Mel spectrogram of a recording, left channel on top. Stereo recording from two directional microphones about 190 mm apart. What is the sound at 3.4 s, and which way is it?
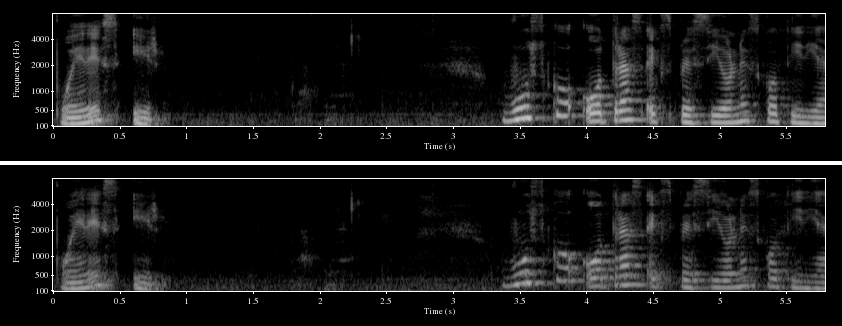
Speech, 55° left (ahead or behind).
